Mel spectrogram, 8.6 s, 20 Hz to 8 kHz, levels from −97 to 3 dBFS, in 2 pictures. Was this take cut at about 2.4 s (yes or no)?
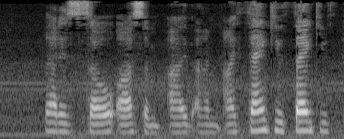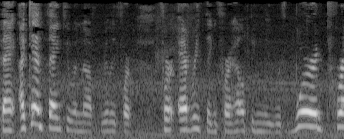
no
